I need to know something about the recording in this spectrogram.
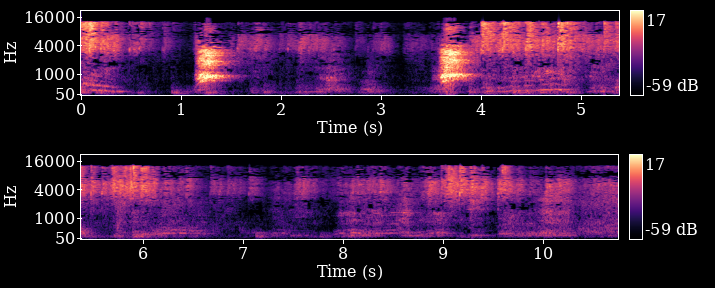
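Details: Playful miniature dachshund letting out two sharp, loud barks a couple of seconds apart, followed by softer whimpering and household clatter in a small room.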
